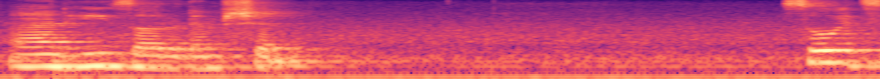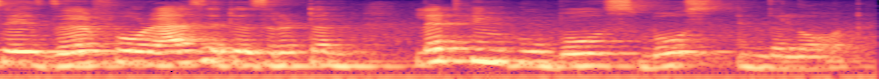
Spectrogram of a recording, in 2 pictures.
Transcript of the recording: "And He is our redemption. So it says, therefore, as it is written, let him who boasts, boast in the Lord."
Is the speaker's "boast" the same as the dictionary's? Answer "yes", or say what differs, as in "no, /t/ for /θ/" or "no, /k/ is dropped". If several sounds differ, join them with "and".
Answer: no, /t/ is dropped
